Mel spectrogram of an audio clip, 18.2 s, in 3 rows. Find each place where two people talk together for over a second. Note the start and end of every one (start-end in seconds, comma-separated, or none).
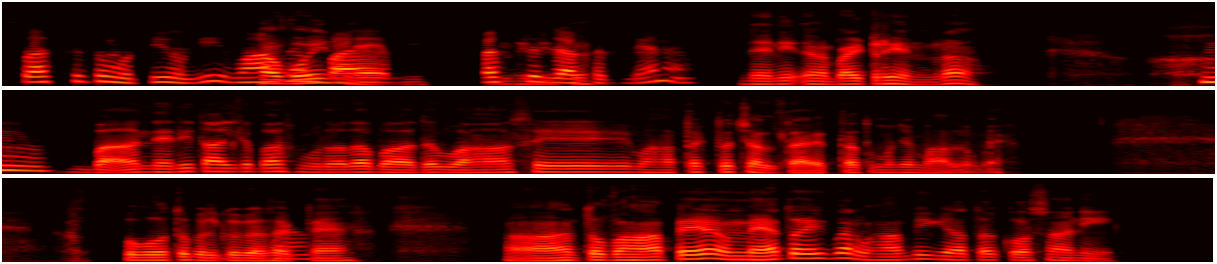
1.3-2.9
